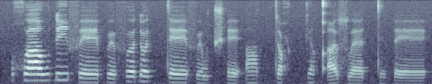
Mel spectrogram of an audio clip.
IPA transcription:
χʷ aː˦ w ɗ i˦ f eː˨ p ʏ˨ f ɵ˦ ɗ ɵ˦ tː eː˧ f ʏ˨ w t͡ʃʰ e˨ ʔ a̤˦ tː ɵ˧ ħ kː e̤˦ qʼ ɛ˨˦ sʷ ɛː˨ tː e̤˧ p ɾ eː˧

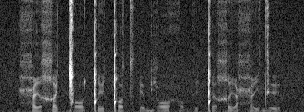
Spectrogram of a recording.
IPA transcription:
ħ i χ ɪ ǀ ɔ ǃ ɪ ǃ ɔ t͡sʼ e b j ɔ h ɔ k ɪ ǃ ɪ χ i ħ i d ɪ

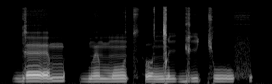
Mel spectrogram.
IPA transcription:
ɡ ɛ m | b ɛ̃ m õ t͡sʼ ɤ ŋ͡ǀ i ɡ i c u f

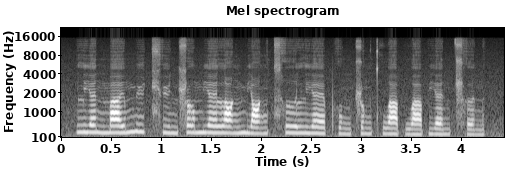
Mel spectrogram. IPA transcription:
l j ɛ˨˩ n m a˨˦ ɪ̯ m y˦ t͡ɕʰ y˨˩ n ʂ ɤ˦ m j ɛ˦ l ɑ˨˦ ŋ m j ɑ˨˦ ŋ t͡sʰ ɹ̩˦ l j ɛ˨˦ pʰ ʊ˨˦ ŋ ʈ͡ʂ ʊ˦ ŋ t̪ʰ w ä˥˨ p w ä˨˦ p j ɛ˨˦ n ʈ͡ʂʰ ə˨˩ n

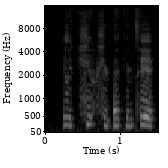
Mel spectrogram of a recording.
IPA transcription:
lʲ ɛ̤ k xʲ ɛ̤ f xʲ ɛ̤ ɳ ʔ ɛ̤ k ɾʲ e̤ ɳ tʰ e

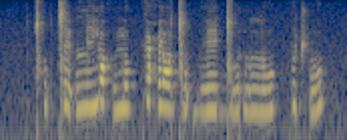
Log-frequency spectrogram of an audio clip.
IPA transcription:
ǀʰ ṳ ʔ ǀ eː ʔ lː i j ɒ h ṳ n o kː e ħ j ɒː ǀ u ʔ bʱ eː ɡ͡ǀ uː ɗ ṳ lː uː kː u t͡ʃʼ u

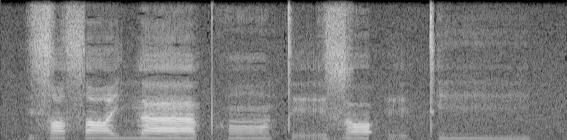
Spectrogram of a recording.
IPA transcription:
z e sˤ iː n aː pʰ ɔ̃ː t ḛ z ɒ ʔ ḛ tʼ iː

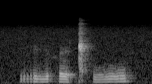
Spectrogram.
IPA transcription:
r i θ e ǁʰ u

